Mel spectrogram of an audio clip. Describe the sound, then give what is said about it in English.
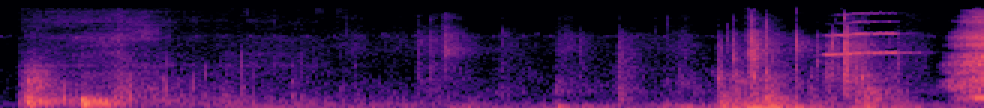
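Metallic clicks and rattles of a lock being worked on a locked door, followed by a heavier clunk and a brief squeak as the door swings open, with no voices. “I don't know why you keep locking your door anyway.”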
